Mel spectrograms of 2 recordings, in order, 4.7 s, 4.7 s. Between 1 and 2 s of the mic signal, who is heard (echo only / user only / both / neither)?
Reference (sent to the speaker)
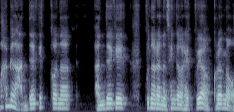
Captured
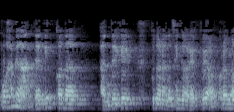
echo only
